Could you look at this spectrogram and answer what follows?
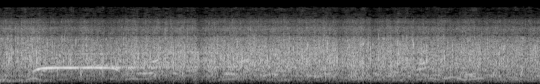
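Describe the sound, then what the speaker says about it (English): Graduating seniors at a high school graduation ceremony applaud their loved ones, a large crowd's steady, loud wash of clapping filling a big venue throughout, with faint cheering and murmured voices mixed in. "Seniors, I ask that you clap it up for all of your loved ones this evening."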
